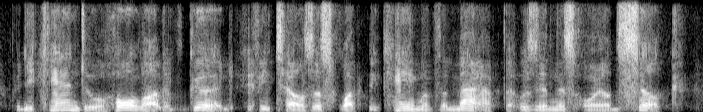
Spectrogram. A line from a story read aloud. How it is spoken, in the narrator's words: went on Tom, in a reassuring tone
